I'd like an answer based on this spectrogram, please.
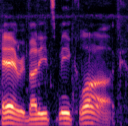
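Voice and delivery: imitated creaky vocal fry. Trying out the vocal fry voice being discussed: imitating vocal fry. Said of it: "I can't do that".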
